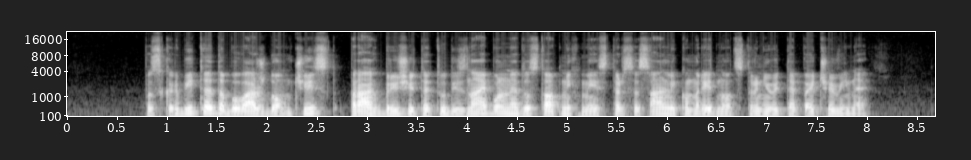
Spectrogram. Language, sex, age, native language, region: Slovenian, male, 18-29, Slovenian, Gorenjska region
